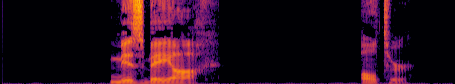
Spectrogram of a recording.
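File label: "מִזְבֵּחַ", Hebrew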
